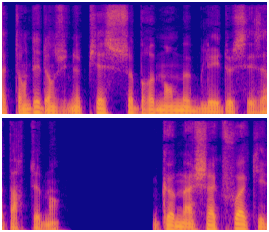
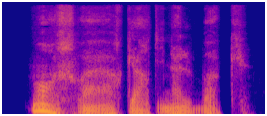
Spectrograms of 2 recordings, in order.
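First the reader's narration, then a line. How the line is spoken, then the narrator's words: Weary murmur. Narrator (French): murmura-t-il d'une voix lasse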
